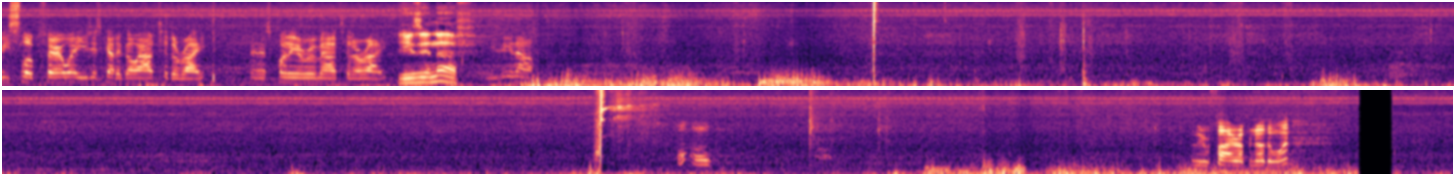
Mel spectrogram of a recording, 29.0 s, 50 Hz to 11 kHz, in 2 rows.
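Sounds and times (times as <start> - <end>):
wind buffeting microphone: 3.2 - 28.1
golf driver striking ball: 20.4 - 21.2.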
